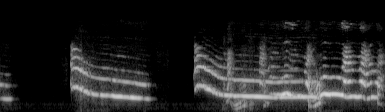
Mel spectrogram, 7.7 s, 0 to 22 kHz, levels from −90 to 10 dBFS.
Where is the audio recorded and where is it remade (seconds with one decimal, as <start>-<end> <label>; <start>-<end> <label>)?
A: 0.0-1.5 recorded; 1.5-2.2 remade; 2.2-7.7 recorded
